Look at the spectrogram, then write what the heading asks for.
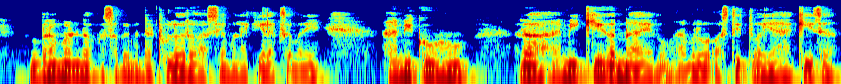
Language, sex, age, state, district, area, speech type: Nepali, male, 18-30, West Bengal, Kalimpong, rural, spontaneous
